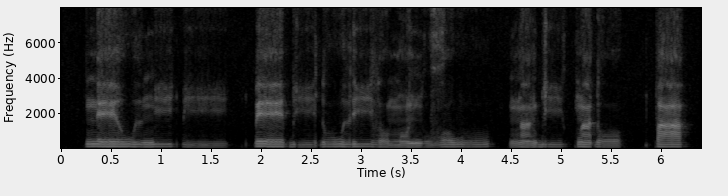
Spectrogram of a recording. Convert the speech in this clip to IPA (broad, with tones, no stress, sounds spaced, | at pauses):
n eː˧ w ɨ˨ ŋ iː˦ k͡p iː˨ | k͡p eː˦˨ ɓ iː˨ ɗ u˦ w ɨ˧ ɾ iː˦˨ l o˨ m ɔ̃˨ ɲ u˨ ɣ o˧ w u˨˦ | ŋ ã˨ ɡ͡b iː˨ kʷ ã˧ ɗ o˨ | p a˦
